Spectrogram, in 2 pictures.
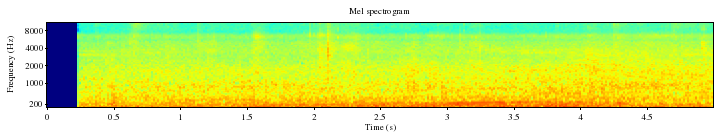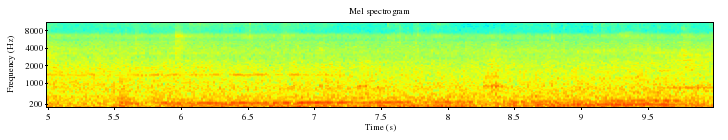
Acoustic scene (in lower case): bus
